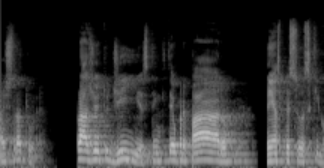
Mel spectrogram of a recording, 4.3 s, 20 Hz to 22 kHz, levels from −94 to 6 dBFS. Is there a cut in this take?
yes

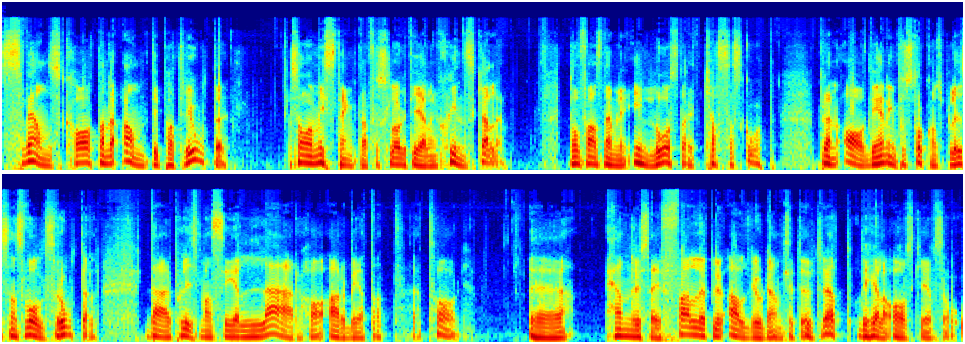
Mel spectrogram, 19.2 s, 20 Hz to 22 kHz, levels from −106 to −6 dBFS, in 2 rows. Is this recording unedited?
no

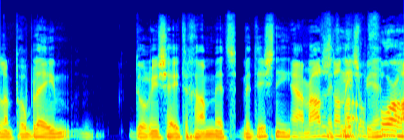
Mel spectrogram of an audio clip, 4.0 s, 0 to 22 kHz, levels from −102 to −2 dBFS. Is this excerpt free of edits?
no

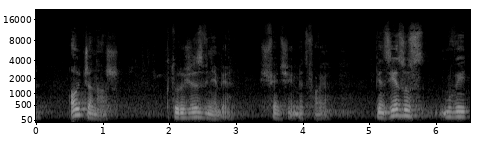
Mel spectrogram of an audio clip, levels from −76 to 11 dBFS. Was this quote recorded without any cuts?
yes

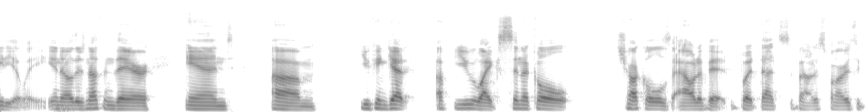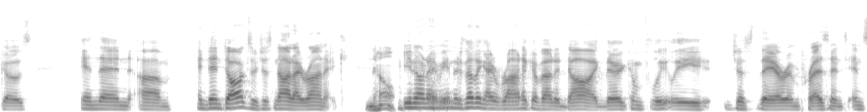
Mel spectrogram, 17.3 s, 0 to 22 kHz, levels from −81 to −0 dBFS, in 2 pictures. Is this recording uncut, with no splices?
yes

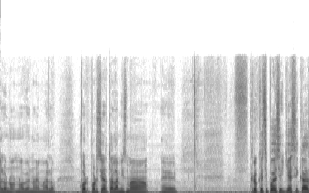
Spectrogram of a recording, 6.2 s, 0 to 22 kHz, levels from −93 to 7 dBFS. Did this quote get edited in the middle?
yes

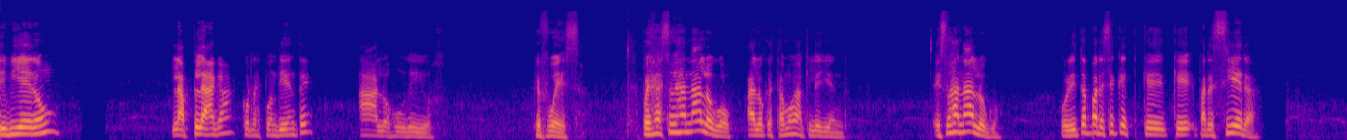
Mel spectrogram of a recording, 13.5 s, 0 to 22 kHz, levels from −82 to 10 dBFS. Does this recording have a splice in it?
no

